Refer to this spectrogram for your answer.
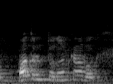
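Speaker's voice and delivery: normal talking voice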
